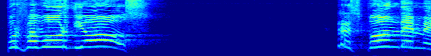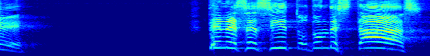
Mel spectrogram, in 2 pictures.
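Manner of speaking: very high, loud drawn-out cries; desperate clamor. Acted. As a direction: shout a desperate plea to heaven. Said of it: "con un clamor así". (clamor desesperado a gritos)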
